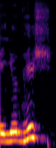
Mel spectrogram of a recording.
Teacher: पहले युधि को अलग कर लीजिए। युधि और इसी में यह मूर्धन्य श भी जुड़ा हुआ है।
